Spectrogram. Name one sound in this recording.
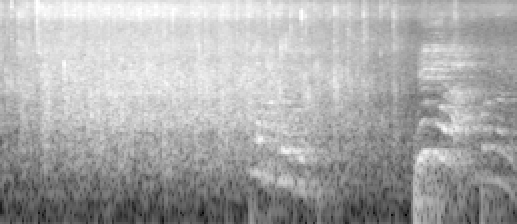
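A crowd cheers loudly in a large hall.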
